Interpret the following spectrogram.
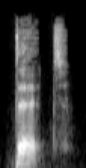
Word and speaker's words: debt: Debt. In the word debt, the b is silent.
